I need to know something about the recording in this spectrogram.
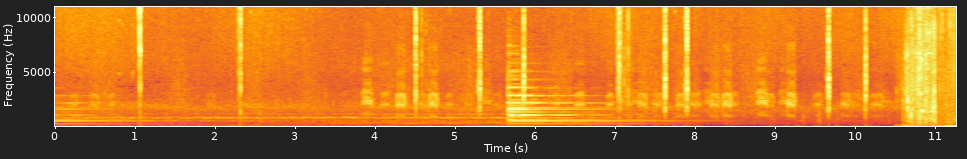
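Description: Metal weapon parts click and clack into place.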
